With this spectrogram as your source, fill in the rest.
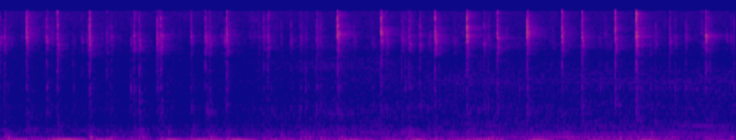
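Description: Long painted nails and fingertips type on a low-profile white/light-grey plastic wireless keyboard resting on a glitter mat on a wooden desk. A steady stream of quick, bright plastic taps and clicks rises over a constant low rumble.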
